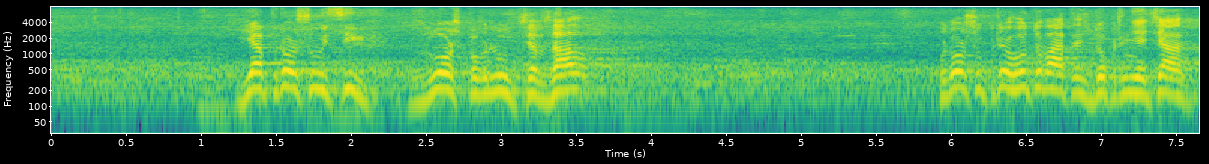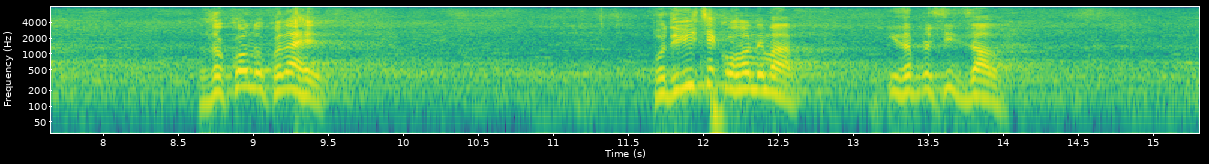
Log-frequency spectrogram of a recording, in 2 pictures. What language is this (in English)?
Ukrainian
